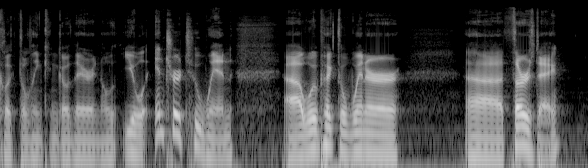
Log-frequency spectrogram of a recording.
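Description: In a very clean recording with a silent background, a man speaks in a very deep, low voice with a bright, sharp tone. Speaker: podcast host. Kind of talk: casual chat.

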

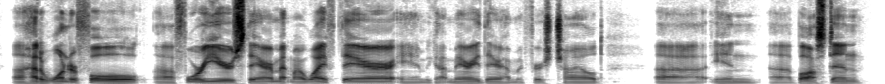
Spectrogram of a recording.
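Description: A man at medium pitch, a normal speaking voice, with an American accent against a quiet background. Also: fairly even intonation, fairly slow pace. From US Midwest, Ohio. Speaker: New Testament professor. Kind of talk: interview about his book.

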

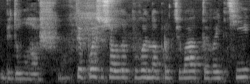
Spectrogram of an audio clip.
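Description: Using an unremarkable speaking voice, a woman talks at a moderate pace with a fairly high pitch and ordinary pitch variation. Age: 20s. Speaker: novelist. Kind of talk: interview.

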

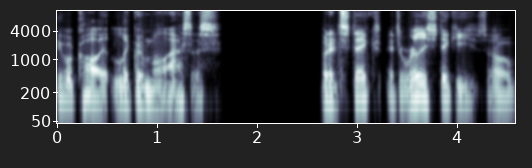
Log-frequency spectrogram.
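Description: A man with an unremarkable speaking voice talks at a medium pitch and moderate pace, with ordinary pitch variation. The recording is very clean and dry, close-sounding with no echo and a silent background. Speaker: podcast host. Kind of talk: casual chat. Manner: casual, swearing, conversational.

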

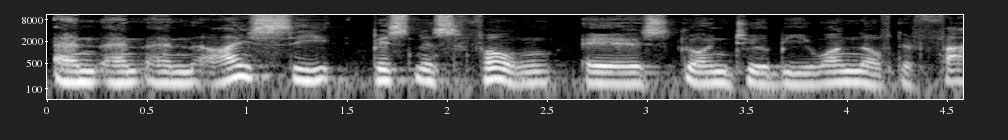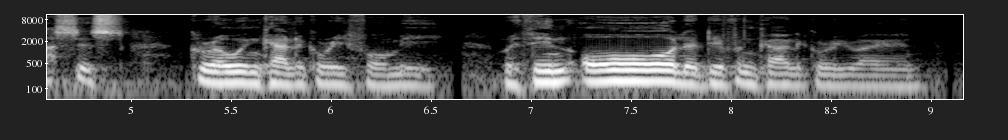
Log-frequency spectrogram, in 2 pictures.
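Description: With a Hong Kong accent, a man talks at a moderate pace in a somewhat breathy voice, fairly high in pitch with ordinary pitch variation. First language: Cantonese. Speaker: telecom company executive. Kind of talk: interview. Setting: studio.

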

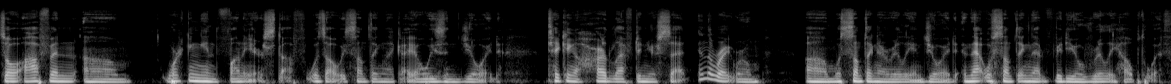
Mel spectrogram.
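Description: Somewhat breathy, dark, mellow delivery from a man with an American accent, at medium pitch and a fairly quick pace, with monotone, flat intonation. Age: 40s. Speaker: DJ. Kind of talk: casual chat.

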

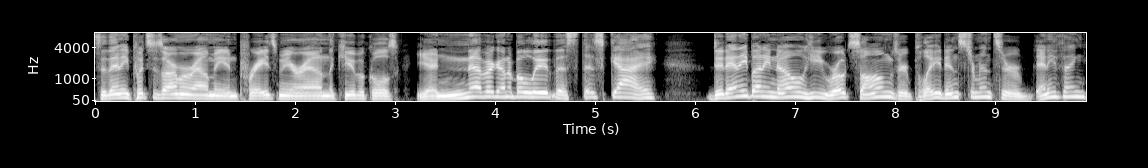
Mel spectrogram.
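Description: This man's voice sits high and makes very wide pitch swings at a moderate pace. Loudness stays very even, and the very clean recording is dry and close, with no echo and a silent background. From Maine. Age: 60s. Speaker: songwriter. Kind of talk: casual chat.

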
